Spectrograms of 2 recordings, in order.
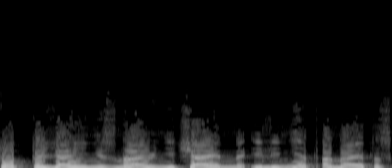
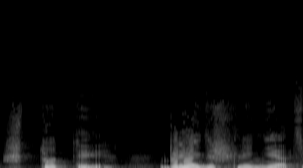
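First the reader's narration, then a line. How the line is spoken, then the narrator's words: Calm reply, count. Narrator (Russian): спокойно отозвался граф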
